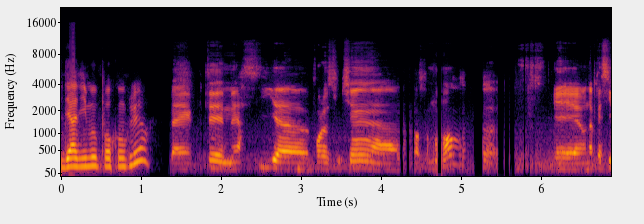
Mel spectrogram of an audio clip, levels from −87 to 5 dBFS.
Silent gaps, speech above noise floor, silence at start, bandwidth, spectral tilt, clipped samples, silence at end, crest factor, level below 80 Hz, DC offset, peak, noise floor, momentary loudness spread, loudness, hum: none; 21 dB; 0 s; 11 kHz; -5.5 dB/octave; under 0.1%; 0 s; 20 dB; -64 dBFS; under 0.1%; 0 dBFS; -41 dBFS; 16 LU; -20 LUFS; none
